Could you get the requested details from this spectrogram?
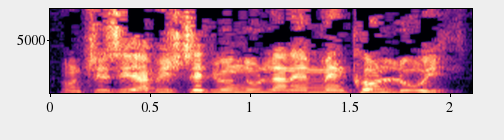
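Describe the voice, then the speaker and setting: A man reads the part of an old Florentine bricklayer, a moderate socialist who grumbles indignantly and fires off questions. His voice sits high and is pushed upward, a bit bright, fairly quick, with fairly even intonation.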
